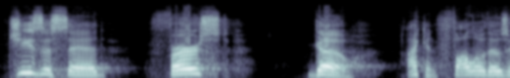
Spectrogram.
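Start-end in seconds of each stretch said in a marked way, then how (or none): 1.5-3.7 loud, two punched words with a pause between; emphatic command. Retold or imitated. Preacher quoting Jesus' simple instruction to the congregation, emphatic command. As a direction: deliver each word as a big, simple order.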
